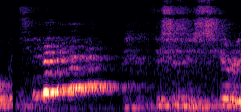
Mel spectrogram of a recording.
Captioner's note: giggles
